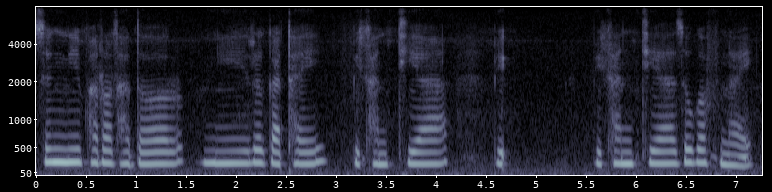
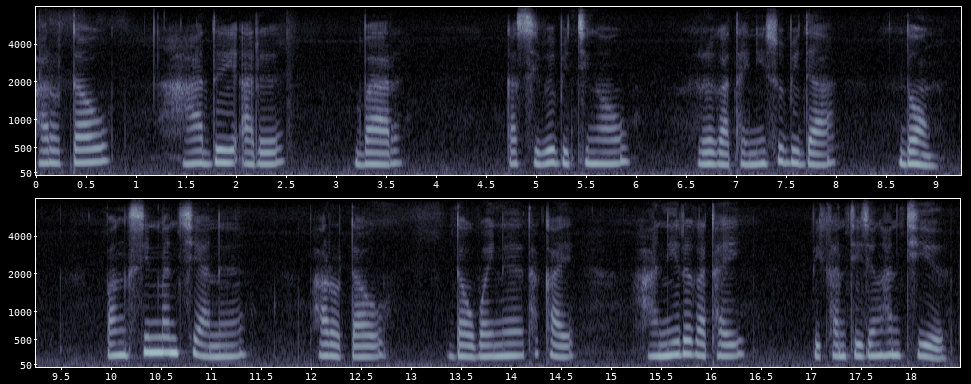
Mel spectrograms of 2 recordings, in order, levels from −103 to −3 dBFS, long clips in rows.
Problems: constant background noise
